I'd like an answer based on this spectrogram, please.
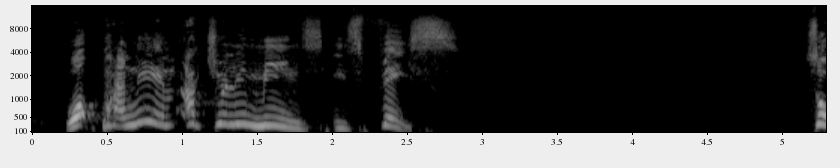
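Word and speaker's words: פָּנִים: presence comes from a Hebrew word that is pronounced panim don't your and say panim what panim actually means is face so what the Lord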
